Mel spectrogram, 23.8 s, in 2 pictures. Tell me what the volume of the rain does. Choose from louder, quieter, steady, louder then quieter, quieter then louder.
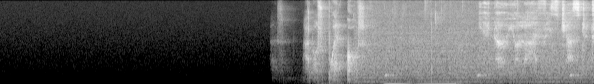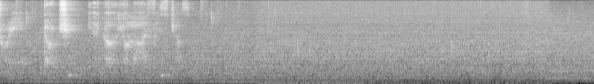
steady.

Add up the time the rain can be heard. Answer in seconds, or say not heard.
17 s.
